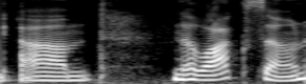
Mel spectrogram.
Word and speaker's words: naloxone: I know other things within your programs is giving out or distributing naloxone, am I saying that correctly? Yes.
